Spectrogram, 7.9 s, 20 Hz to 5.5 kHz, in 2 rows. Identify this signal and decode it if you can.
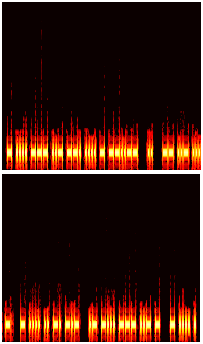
Morse code, heard as a keyed tone, about 40 wpm, 600 Hz. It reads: THOUGHT, I MUST THINK ABOUT THE
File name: the old man and the sea 2 40wpm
